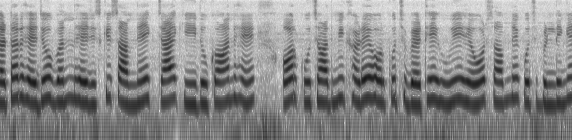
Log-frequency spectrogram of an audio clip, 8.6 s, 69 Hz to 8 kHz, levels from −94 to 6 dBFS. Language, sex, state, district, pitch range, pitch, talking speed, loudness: Hindi, female, Himachal Pradesh, Shimla, 245-275 Hz, 255 Hz, 180 wpm, -15 LUFS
